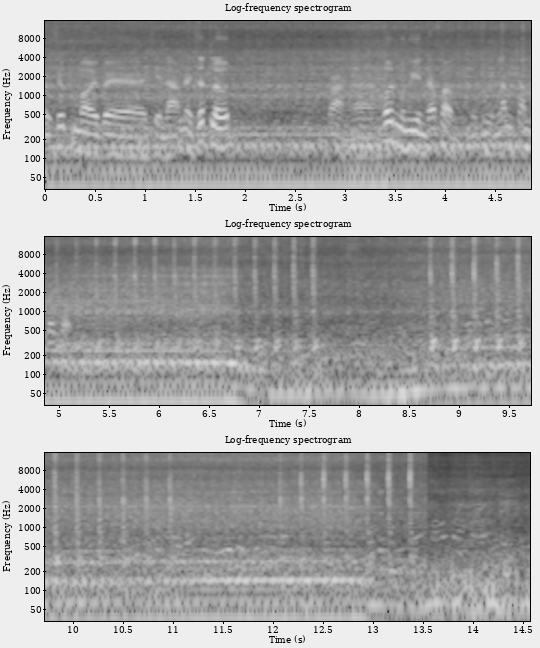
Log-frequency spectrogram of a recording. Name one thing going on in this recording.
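A truck crane's engine hums steadily.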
